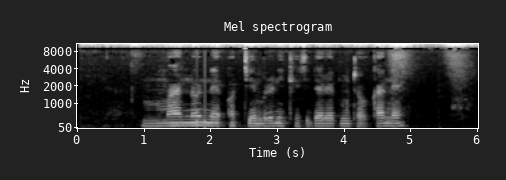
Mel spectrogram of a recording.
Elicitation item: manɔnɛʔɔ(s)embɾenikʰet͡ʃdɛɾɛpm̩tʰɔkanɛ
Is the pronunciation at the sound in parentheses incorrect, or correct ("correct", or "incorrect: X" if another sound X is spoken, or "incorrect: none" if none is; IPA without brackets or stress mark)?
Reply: incorrect: t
